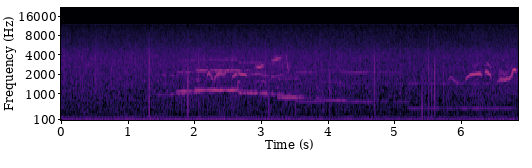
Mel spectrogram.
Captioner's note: birds chirping; idyllic music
